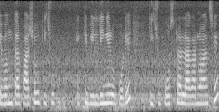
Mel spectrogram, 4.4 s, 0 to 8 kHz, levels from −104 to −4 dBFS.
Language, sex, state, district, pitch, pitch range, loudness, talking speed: Bengali, female, West Bengal, Malda, 230 Hz, 220-250 Hz, -17 LUFS, 165 wpm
